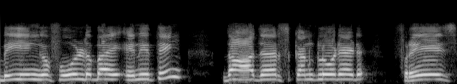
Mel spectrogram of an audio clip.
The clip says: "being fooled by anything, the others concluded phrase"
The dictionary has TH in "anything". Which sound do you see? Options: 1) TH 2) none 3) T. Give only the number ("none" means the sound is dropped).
3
